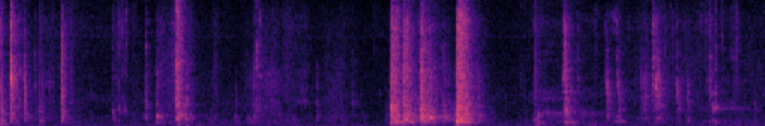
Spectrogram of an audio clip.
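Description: Sheets of paper and card being handled on a craft table: crisp rustling with light clicks and taps, and a louder rustling flurry about three seconds in.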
